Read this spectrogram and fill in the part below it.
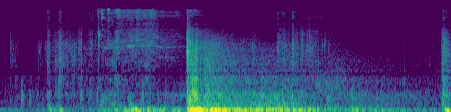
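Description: A frag grenade explodes in the shooter game Apex Legends, one sudden loud boom that rolls into a decaying rumble, preceded by faint gunfire and followed by another sharp report.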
